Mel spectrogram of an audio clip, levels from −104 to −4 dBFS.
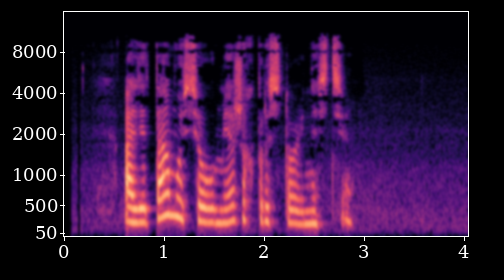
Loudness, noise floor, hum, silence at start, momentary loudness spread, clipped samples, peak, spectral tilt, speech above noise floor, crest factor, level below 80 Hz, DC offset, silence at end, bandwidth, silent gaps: -22 LUFS; -62 dBFS; none; 0.6 s; 12 LU; under 0.1%; -2 dBFS; -4 dB/octave; 40 dB; 22 dB; -76 dBFS; under 0.1%; 1.15 s; 11 kHz; none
